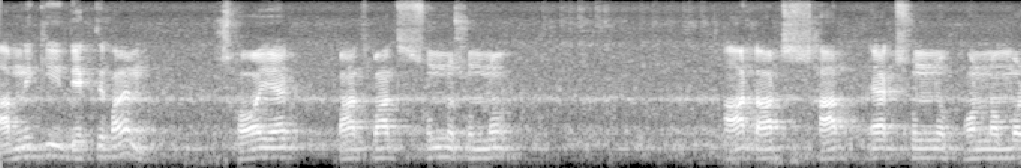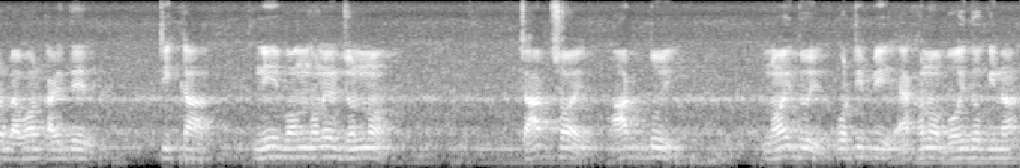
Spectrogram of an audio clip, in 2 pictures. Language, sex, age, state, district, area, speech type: Bengali, male, 30-45, West Bengal, Uttar Dinajpur, urban, read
